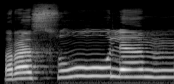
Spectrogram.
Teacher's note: را کو موٹا رکھنا ہے کیونکہ زبر ہے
